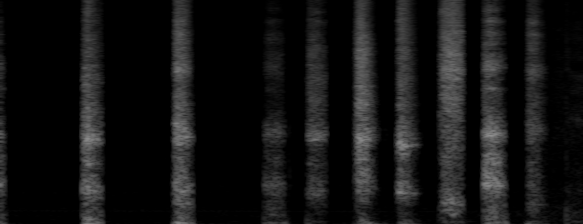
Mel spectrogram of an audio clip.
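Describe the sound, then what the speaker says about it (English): Breath samples from a savage ritual tension sound library play one by one: about ten close, loud inhales and exhales of varying length in a steady rhythm, separated by short silences, with no talking. "And I'll just do some breaths."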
